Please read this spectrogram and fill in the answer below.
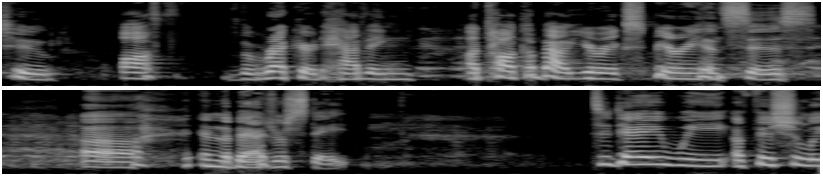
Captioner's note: laughter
